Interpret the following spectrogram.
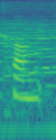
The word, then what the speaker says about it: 瞠: 称字的国语注音是吃恩称，一声称，称一声称。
